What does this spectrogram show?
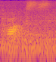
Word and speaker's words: pax: But we're going to speak to PACS, not on the X, and PACS is actually a Latin word that I think is more correctly pronounced PAX, and it means peace.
